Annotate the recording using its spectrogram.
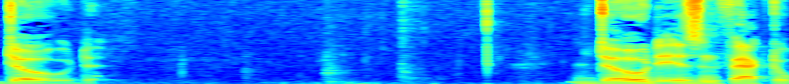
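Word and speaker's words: דוד: with cholam, dalit, okay, the dalit makes a D sound, the cholam makes a long O, the final dalit there, another D, so this is pronounced dode.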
